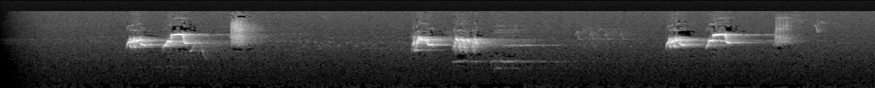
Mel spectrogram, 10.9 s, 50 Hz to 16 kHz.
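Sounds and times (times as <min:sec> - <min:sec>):
brown-headed thrush whistled song: 0:01.6 - 0:03.2, 0:05.2 - 0:07.6, 0:08.3 - 0:10.0.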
